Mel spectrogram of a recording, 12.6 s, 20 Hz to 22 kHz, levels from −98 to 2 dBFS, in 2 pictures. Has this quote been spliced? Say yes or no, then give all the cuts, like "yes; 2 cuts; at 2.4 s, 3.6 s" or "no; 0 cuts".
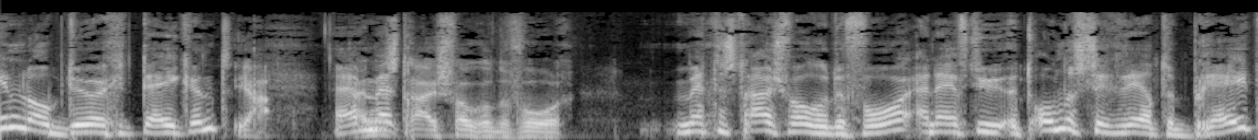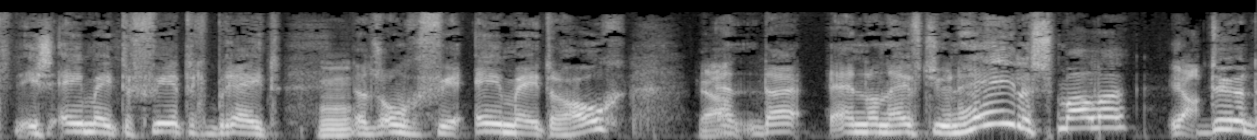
no; 0 cuts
